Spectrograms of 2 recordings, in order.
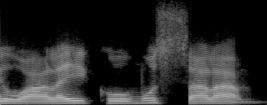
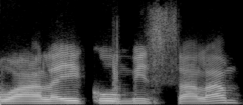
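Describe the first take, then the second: First: The final m is linked with a u vowel. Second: The final m is linked with an i vowel. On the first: The speaker calls it right. "caranya di doma" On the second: The speaker calls it wrong. "bukan di kasroh"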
